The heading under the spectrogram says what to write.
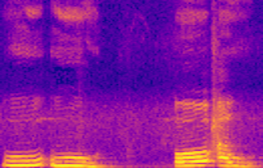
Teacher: ये 2 प्रकार के होते हैं, एक वृत्तमुखी और एक अवृत्तमुखी। वृत्तमुखी मतलब है अपने होठ है वो, इनको बोलते समय कैसे हो जाते हैं? गोल · आप बोलकर भी देख सकते हो, इनमें अपने होठों का आकार वो कैसा हो रहा है? गोल हो रहा है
